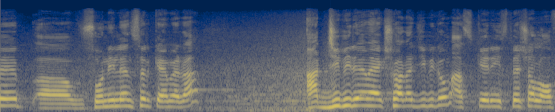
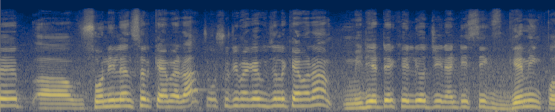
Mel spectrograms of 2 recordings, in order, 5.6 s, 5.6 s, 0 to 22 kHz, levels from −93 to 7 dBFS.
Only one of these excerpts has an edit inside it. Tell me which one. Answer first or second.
second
